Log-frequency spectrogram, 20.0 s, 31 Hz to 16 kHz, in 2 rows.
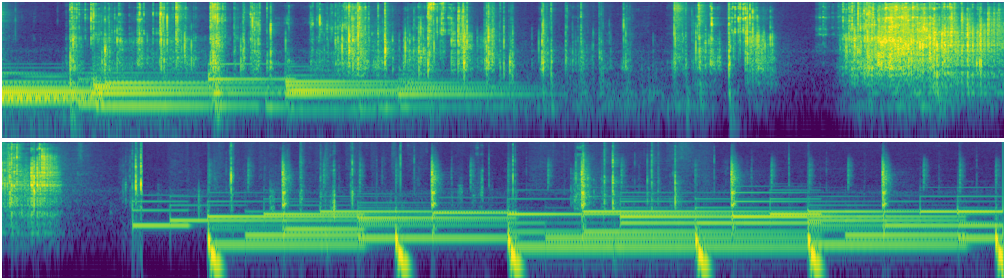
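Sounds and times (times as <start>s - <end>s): background music: 0.0s - 5.9s, 11.4s - 20.0s
mechanical keyboard typing: 0.7s - 7.6s, 15.8s - 16.8s.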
